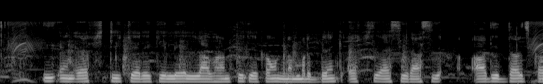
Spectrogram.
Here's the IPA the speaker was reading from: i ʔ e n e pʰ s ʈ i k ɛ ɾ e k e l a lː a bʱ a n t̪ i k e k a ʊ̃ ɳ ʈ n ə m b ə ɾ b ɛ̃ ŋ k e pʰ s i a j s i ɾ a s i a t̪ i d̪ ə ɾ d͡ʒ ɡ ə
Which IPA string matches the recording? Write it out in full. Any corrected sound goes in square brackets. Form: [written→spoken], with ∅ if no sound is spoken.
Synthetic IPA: i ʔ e n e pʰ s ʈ i k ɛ ɾ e k e l [a→e] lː a bʱ a n t̪ i k e k a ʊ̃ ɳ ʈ n ə m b ə ɾ b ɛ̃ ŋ k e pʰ s i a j s i ɾ a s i a [t̪→d̪] i d̪ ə ɾ d͡ʒ [ɡ→k] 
